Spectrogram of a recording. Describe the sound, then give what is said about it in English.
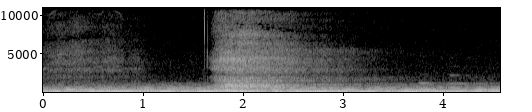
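A slow, deep breath taken during a guided relaxation exercise, heard as one long airy breath near the middle over soft, sustained background music tones. “Just taking a moment now to take a deep breath here.”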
